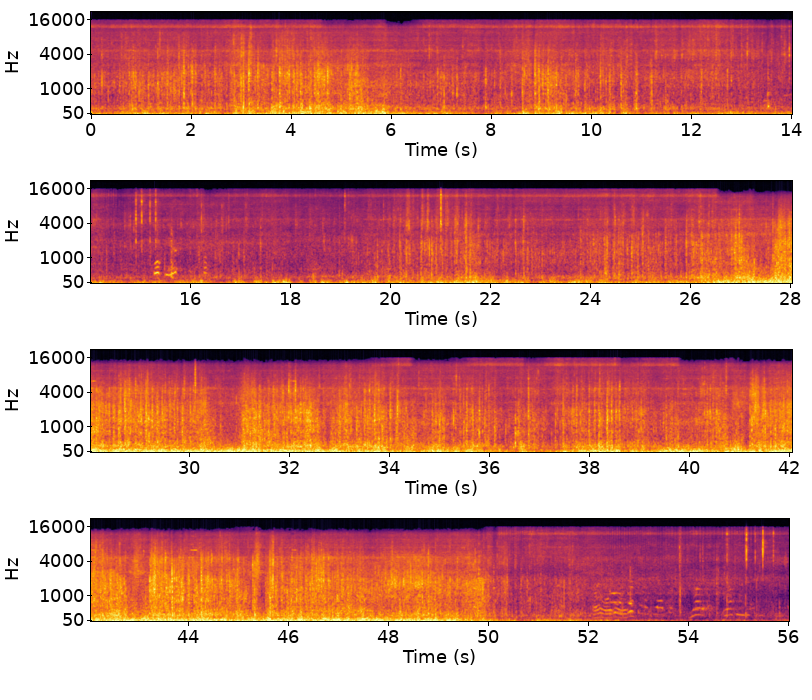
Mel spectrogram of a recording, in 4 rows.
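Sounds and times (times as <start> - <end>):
bike chassis clatter: 0.0 - 56.0
bike tyre rumble: 0.0 - 56.0
wind noise on microphone: 0.0 - 56.0.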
